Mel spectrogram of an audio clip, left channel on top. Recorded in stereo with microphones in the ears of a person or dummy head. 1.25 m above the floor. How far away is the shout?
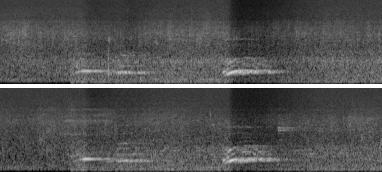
About 5 m.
